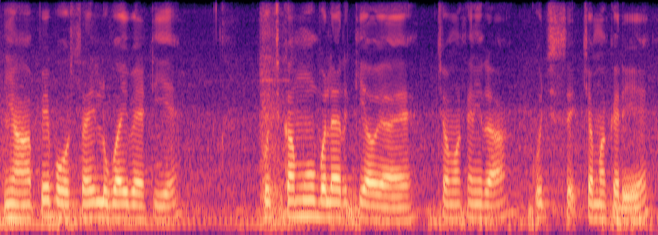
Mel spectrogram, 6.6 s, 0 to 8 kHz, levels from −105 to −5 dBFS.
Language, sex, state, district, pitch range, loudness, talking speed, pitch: Hindi, male, Uttar Pradesh, Shamli, 125-145 Hz, -18 LUFS, 200 wpm, 140 Hz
